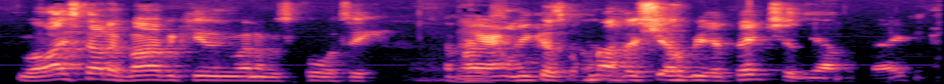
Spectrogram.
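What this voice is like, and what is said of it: Slight British accent. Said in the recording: “I'm sensing a little bit of an accent there ... We call it Al British.”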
